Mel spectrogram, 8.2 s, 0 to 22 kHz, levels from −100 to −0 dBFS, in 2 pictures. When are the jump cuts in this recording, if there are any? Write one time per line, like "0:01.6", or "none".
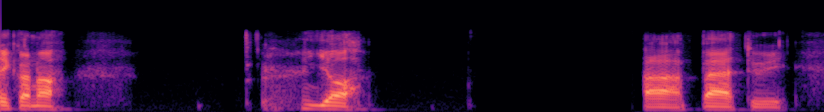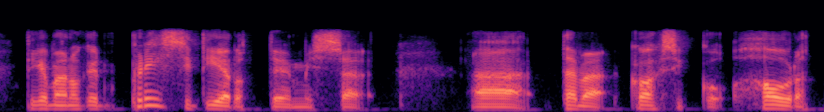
none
